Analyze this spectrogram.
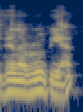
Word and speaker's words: Villarrubia: your last name well there are two ways to pronounce it in spanish and in english because i don't expect english speakers to pronounce it in spanish because it has sounds that don't exist in english so if you don't speak spanish is villarrubia like it's written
